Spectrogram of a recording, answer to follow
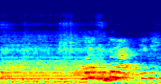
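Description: Voices in a large room over a steady droning hum, which fades about three-quarters of the way through.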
